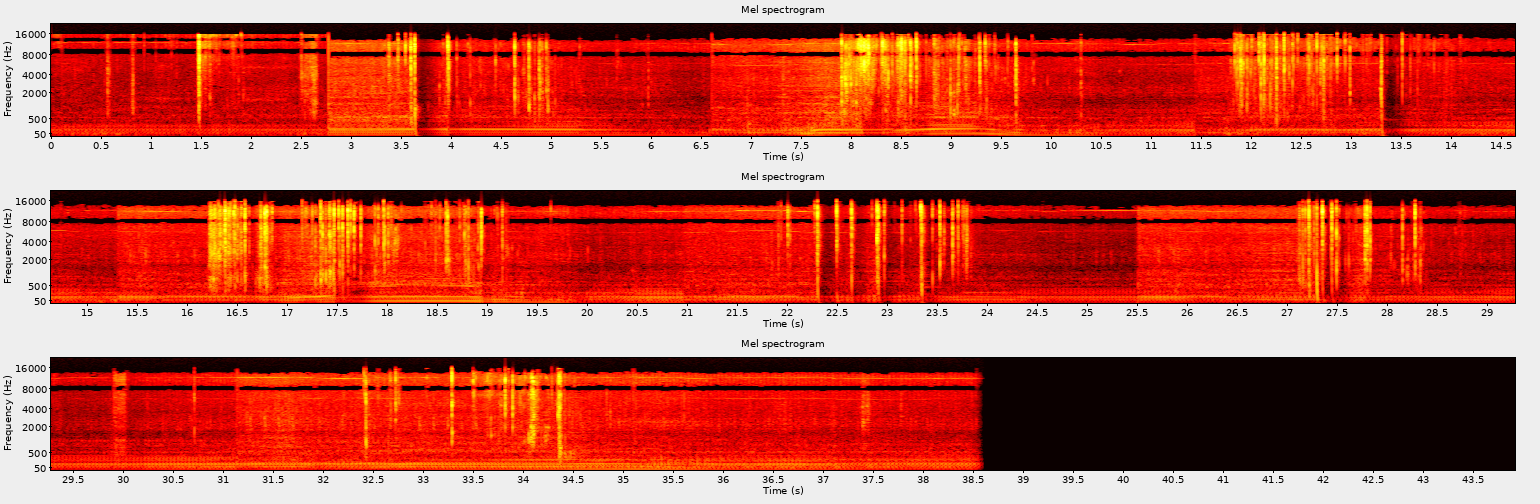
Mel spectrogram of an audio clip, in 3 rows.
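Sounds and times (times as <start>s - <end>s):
car engine humming: 0.0s - 38.6s
tyre crushing plastic objects: 3.4s - 5.2s, 7.8s - 9.8s, 11.7s - 14.0s, 16.2s - 19.3s, 21.8s - 23.9s, 27.1s - 28.4s, 32.4s - 34.5s.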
